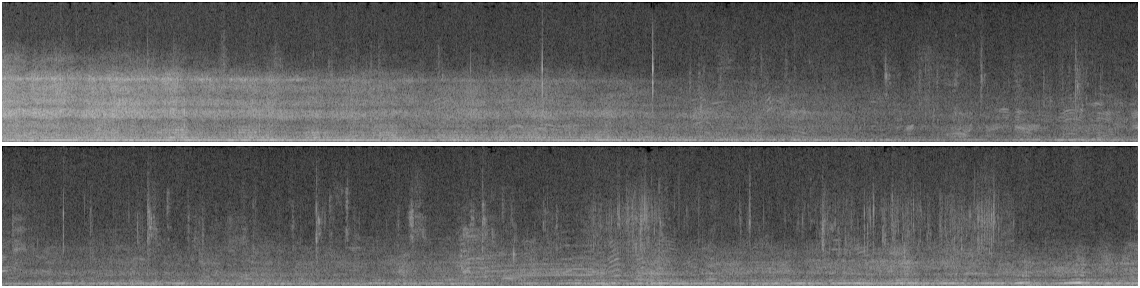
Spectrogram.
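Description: A racing boat's engine roars loudly at high speed.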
